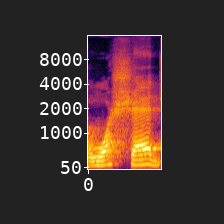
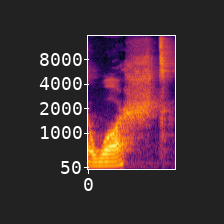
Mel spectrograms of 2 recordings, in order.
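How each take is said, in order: First: The ending is said as an extra syllable. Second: The ending is a short unvoiced t sound. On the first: The speaker calls it wrong. "Não vou falar washed, washed, nada disso" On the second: The speaker calls it right. "É washed"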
